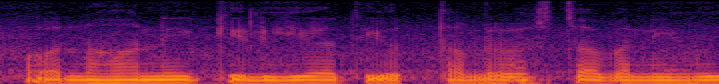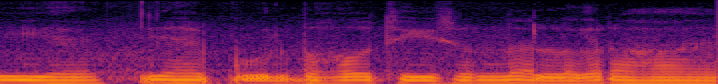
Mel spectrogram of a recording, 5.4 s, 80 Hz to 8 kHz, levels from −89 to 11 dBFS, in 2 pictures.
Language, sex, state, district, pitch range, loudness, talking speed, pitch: Hindi, male, Uttar Pradesh, Jalaun, 105-115 Hz, -18 LUFS, 200 wpm, 110 Hz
